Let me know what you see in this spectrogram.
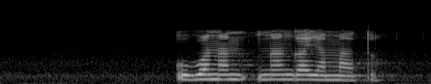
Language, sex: Venda, female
